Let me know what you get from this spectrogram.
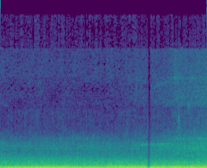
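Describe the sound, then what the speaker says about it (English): Steady low rumble of road traffic at night on Florida's West Coast, a continuous engine drone with a brief dip partway through, no talk. "Man, a lot of traffic for this time of night."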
